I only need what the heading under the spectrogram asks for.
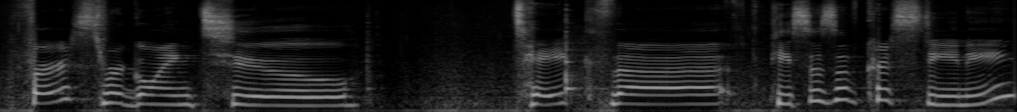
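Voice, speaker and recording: A young woman presents a cooking demonstration for a nutrition segment in a large studio kitchen, explaining each step steadily and instructively with occasional ums. Her voice is high-pitched and she draws out her words, against a noisy background.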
